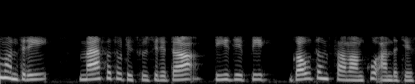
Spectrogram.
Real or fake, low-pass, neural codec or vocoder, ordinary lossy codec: fake; 3.6 kHz; codec, 16 kHz, 4 kbps, FunCodec, trained on LibriTTS, 50 frames a second; none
